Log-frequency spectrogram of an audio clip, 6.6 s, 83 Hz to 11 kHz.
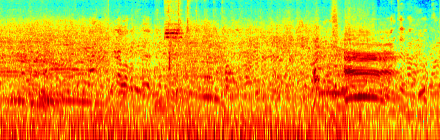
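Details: At a Sylhet cattle market in Bangladesh on 26 September 2025, where a farmer buys Sahiwal bull calves, a brief bellowing moo stands out near the end against steady crowd talk and traffic noise.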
